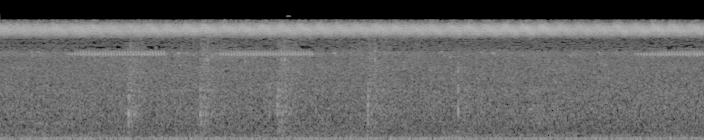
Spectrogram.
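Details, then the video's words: Crickets and other insects in a calm mountain forest near the summit, recorded live: a steady, very high-pitched continuous trilling drone with a thinner tone that starts and stops, over a low rumble of wind through foliage and a few faint ticks. "Calm Forest in Mountain With Crickets, Insects Sound"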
